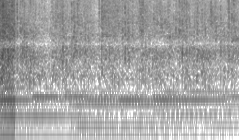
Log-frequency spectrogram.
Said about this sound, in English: You are not clapping well.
